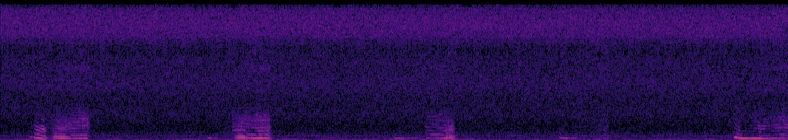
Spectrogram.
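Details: Domestic cat drifting off to sleep and snoring fairly loudly: soft, low, rasping snores recur roughly every three seconds over a steady quiet hiss.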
